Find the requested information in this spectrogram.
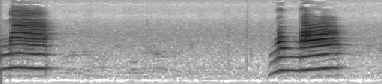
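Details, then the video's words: A parrot imitating human speech, two short voiced phrases with strong stacked harmonics, the second rising then held, separated by about two seconds of quiet. "mithu mithu mummy mummy"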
